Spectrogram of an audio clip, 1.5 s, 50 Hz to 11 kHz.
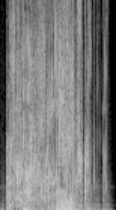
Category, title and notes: Sound effects > Human sounds and actions
Artificial Liquid Slop 1
Had a bunch of saliva in my mouth and I wanted to record something gross, so I recorded several layers and put them together. I was inspired by the overly-liquidy cum sounds from hentai that I've watched. Which, in this case, this would probably be great for an intimate scene in the moment of climax. This could also be a good use in horror aspects as well if you'd like. Recorded with a Blue Yeti Microphone and mixed with Audacity. I might make a Twitter or Bluesky or something, if you guys want.
artificial, climax, cum, disgusting, filthy, gore, gross, horror, human, intimate, liquid, nsfw, sex, slop, smush, smut, substance, watery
